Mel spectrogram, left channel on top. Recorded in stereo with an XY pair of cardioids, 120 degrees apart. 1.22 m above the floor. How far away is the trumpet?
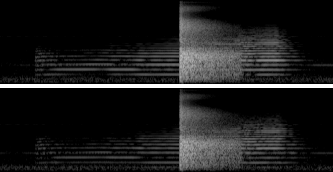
About 5 m.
